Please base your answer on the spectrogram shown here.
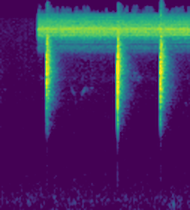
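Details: A male White-collared Manakin (Manacus candei) at his cleared dancing spot in Costa Rica, courting a female, gives three sharp, cracking wing snaps about a second apart over a steady high-pitched insect whine.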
